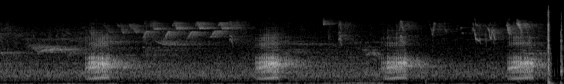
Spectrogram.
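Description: Northern raven giving four deep, hollow croaking calls about every one and a half seconds, with faint higher bird chatter in the background.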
